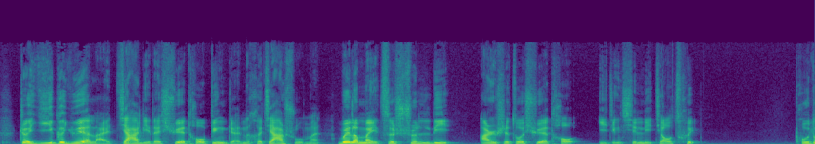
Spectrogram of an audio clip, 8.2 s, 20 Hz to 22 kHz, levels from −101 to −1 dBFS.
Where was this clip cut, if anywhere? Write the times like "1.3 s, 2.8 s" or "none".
3.3 s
